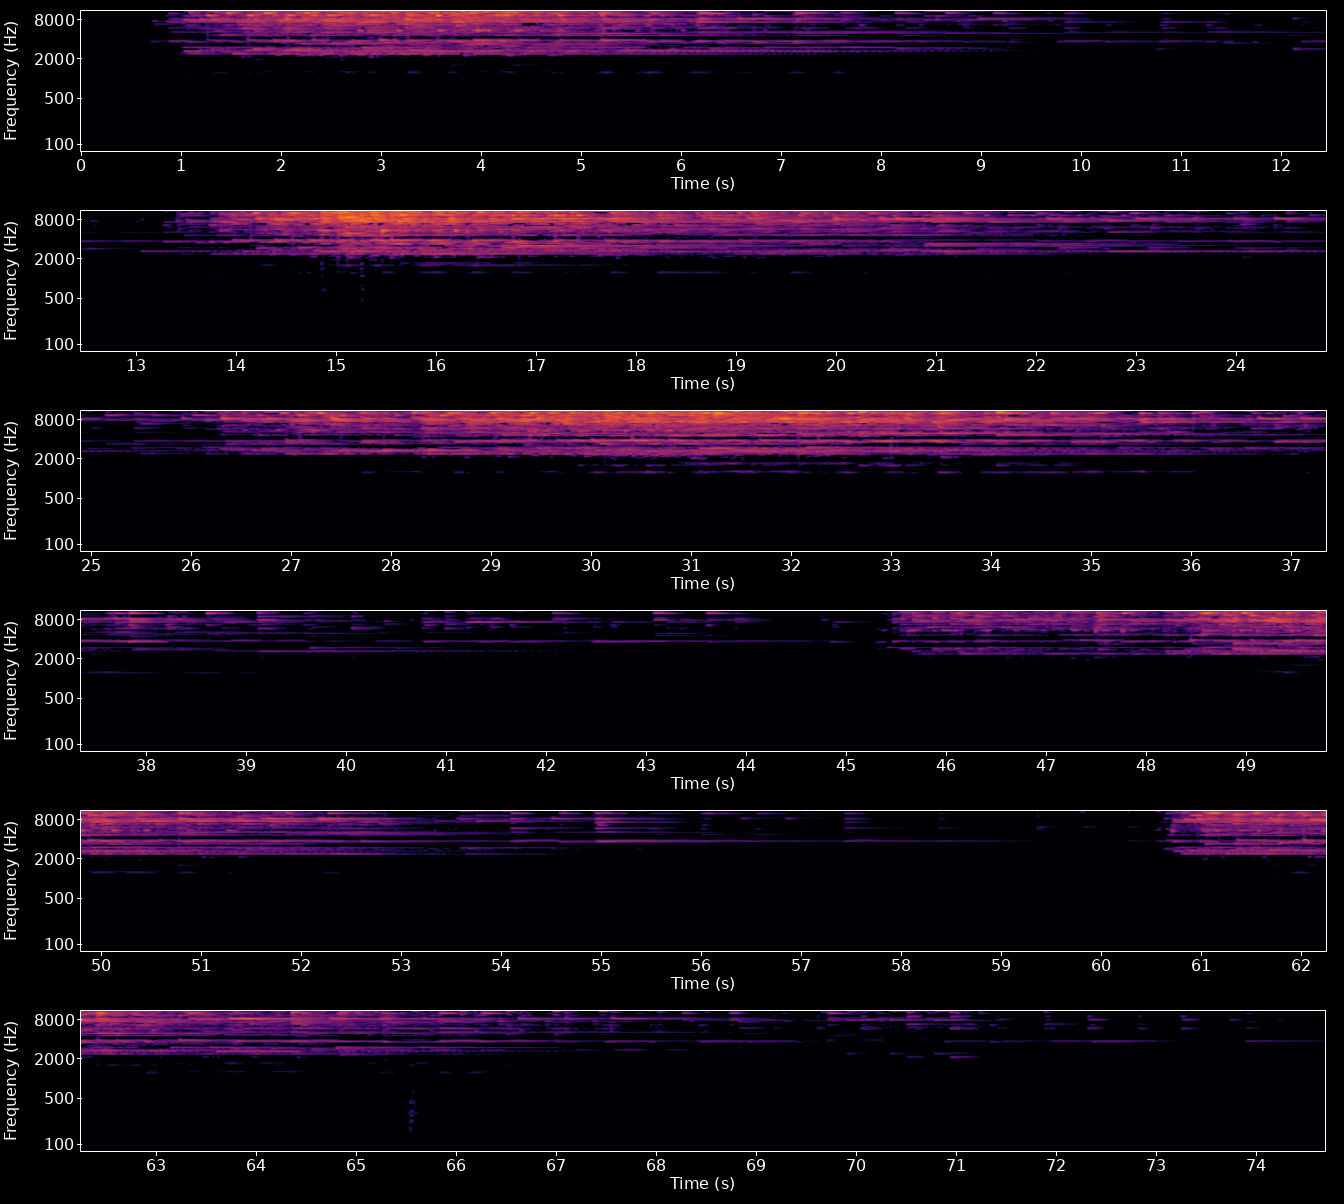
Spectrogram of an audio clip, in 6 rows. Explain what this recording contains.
Key Chimes 03 Short-Shake
Close-mic of a chime bar made from various size house keys, short shaking of the frame. This was recorded with high quality gear.
Schoeps CMC6/Mk4 > Langevin Dual Vocal Combo > Digi 003
tinkle, airy, ethereal, magic, metallic, chimes, keys, spell, fairy, sparkle, jingle, tinkles, ting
